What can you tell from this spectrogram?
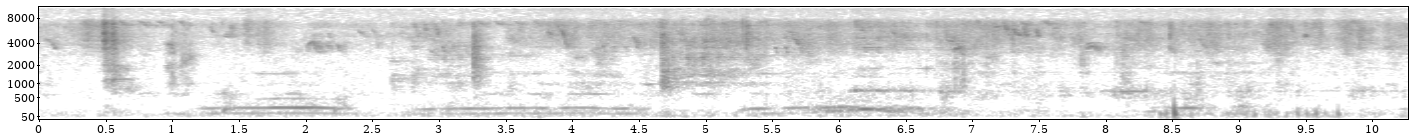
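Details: Fighting bulls (ganado bravo) eating: low, drawn-out moos lasting one to two seconds, repeated several times, heard faintly under steady background noise and scattered clicks.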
